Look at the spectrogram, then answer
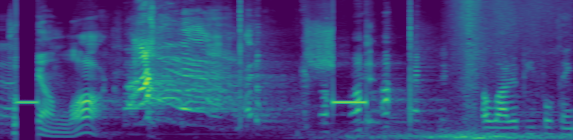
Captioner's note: all laughing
